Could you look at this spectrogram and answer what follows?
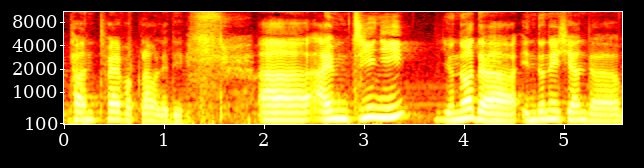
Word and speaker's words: Jinny: But the Jinny is not the G-I-N-N-Y, but it's the Jin, J-I-N-N-Y, you know?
